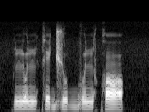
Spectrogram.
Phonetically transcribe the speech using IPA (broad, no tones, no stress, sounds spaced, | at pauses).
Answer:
n u n k ɪ d͡ʒ u b u n k ɔ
